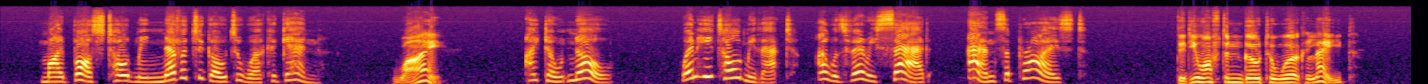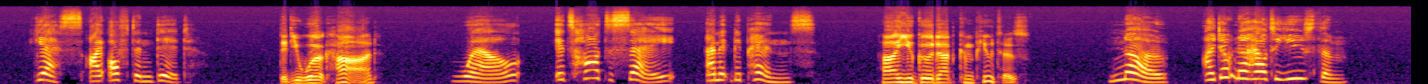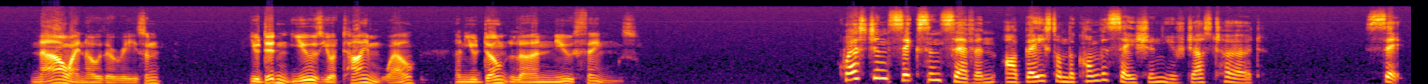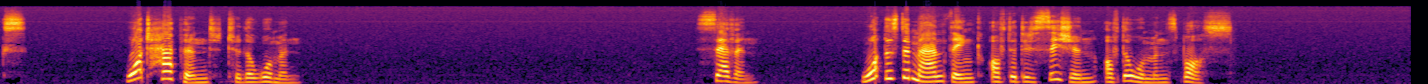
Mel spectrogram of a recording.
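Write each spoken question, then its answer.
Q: What happened to the woman?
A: She lost her job (her boss fired her).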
